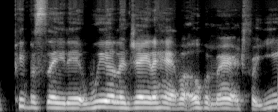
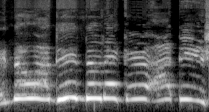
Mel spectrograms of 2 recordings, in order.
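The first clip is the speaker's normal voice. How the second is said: squeaky high mock denial; high playful fake-innocent protest; 3 dB louder than usual. Jada laughing off the accusation, high mock denial. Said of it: "And Jada was like".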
